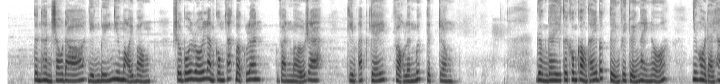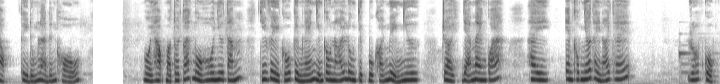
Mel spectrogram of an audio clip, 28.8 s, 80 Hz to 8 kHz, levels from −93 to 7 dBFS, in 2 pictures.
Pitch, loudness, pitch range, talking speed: 230 Hz, -19 LUFS, 210-245 Hz, 180 wpm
